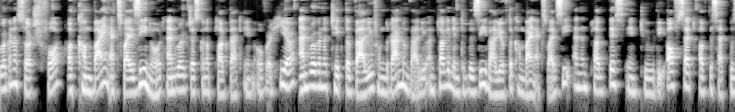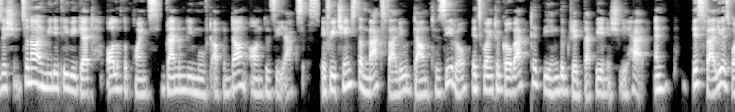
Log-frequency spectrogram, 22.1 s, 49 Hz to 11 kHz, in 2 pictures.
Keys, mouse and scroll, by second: 5.8-7.3 drag, 8.9 click, 11.8 middle click, 12.5 scroll down 2, 15.9 scroll up 3, 16.2 middle click, 17.8 click.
